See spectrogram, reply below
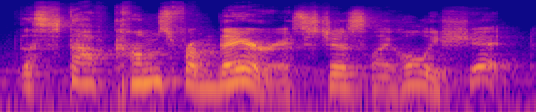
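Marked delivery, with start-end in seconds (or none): none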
